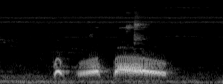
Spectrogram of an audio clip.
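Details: A single spotted dove phrase played to coax a captive dove into calling: a brief clipped note, a fuller coo, then a long smooth drawn-out coo.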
